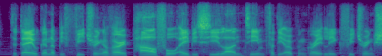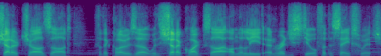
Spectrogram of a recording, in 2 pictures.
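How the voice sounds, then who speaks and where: Over music in the background, a man with a very deep, low pitch talks at a very fast pace with fairly even intonation. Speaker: gaming YouTuber. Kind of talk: live commentary.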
